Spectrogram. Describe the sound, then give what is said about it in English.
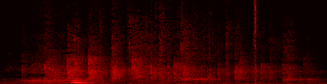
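A Sunday night church crowd shouting and cheering together in praise of the Lord, a sustained, loud wash of sound, with one rising cry standing out early and a sharp clap-like snap near the end. “Can the Sunday night crowd just give a shout of praise for the Lord?”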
